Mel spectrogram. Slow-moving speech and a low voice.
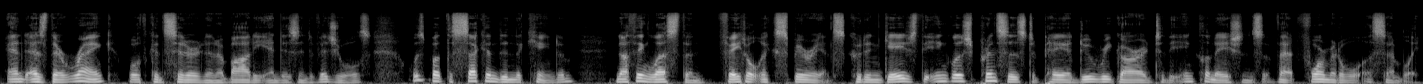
No: average, 175 wpm; low, 110 Hz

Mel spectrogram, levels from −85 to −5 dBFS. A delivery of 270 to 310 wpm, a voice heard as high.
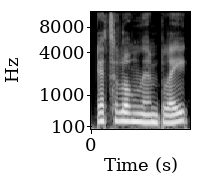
Yes: fast, 290 wpm; high, 200 Hz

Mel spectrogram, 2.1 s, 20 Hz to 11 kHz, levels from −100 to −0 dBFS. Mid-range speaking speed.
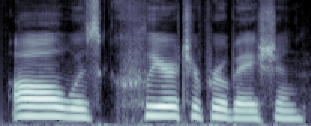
Yes: average, 145 wpm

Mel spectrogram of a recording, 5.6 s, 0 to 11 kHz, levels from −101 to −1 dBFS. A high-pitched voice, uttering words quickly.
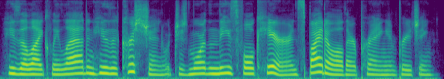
Yes: high, 220 Hz; fast, 250 wpm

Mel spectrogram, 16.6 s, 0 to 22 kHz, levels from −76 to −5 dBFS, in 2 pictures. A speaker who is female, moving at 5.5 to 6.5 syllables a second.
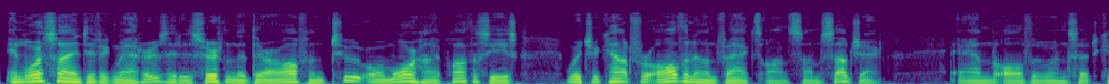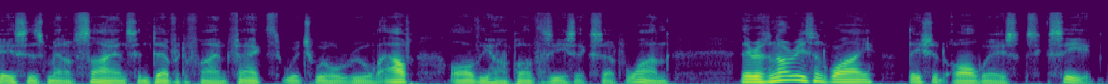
No: male; 5.6 syllables/s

